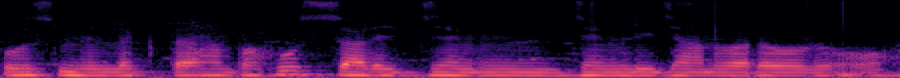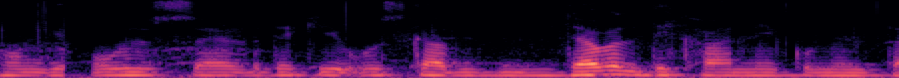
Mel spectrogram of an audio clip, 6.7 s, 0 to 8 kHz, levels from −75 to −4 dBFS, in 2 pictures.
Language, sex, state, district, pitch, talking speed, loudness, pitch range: Hindi, male, Bihar, Araria, 120 Hz, 170 wpm, -31 LUFS, 120-125 Hz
